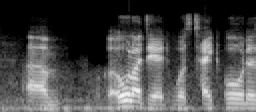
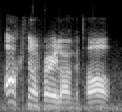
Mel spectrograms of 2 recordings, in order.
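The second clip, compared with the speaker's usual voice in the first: louder, lilting Irish reply; accidental Irish accent; 5 dB louder, faster than usual. Retold or imitated. Takeaway worker parroting an Irish customer, Irish accent. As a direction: blurt it out in copied Irish. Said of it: "parrot it back to them".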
